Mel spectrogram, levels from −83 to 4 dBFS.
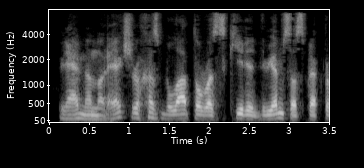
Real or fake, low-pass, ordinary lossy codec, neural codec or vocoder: fake; 7.2 kHz; MP3, 32 kbps; codec, 16 kHz in and 24 kHz out, 0.8 kbps, FocalCodec, streaming, 65536 codes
